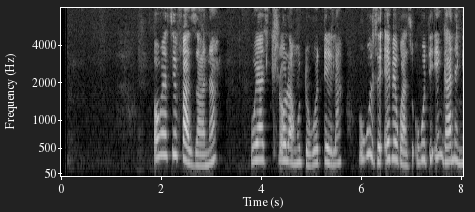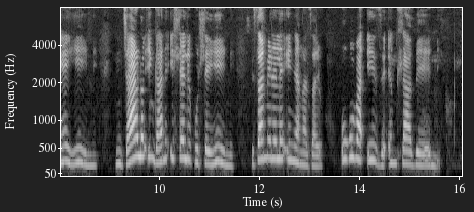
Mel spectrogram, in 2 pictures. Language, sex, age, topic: North Ndebele, male, 25-35, health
